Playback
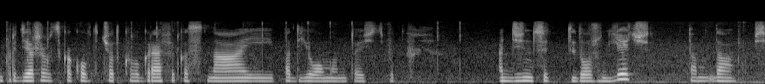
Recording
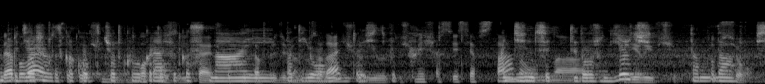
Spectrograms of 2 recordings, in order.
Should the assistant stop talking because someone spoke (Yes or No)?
Yes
